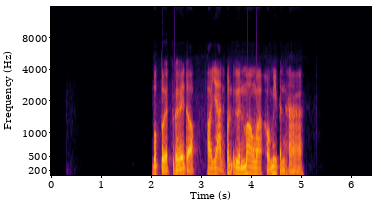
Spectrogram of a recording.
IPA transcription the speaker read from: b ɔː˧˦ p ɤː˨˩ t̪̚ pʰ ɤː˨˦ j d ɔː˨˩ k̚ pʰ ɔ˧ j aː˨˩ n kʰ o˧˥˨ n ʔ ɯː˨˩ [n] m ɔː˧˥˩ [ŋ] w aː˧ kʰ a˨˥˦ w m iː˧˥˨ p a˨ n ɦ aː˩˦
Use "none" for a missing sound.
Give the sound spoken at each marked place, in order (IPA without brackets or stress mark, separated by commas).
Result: n, ŋ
